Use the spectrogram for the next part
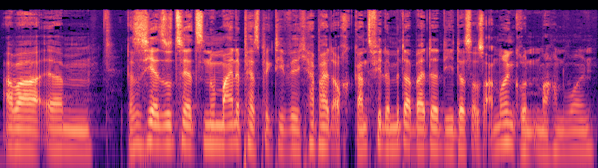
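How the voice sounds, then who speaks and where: A man in his thirties from Hamburg, a podcast interview guest who talks with many pauses, fillers and restarts. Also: lowish voice, level tone. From Hamburg, Germany. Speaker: interview guest, managing director.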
